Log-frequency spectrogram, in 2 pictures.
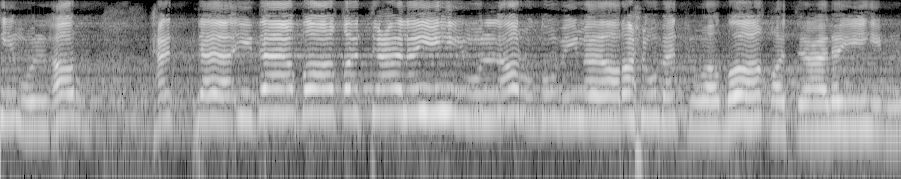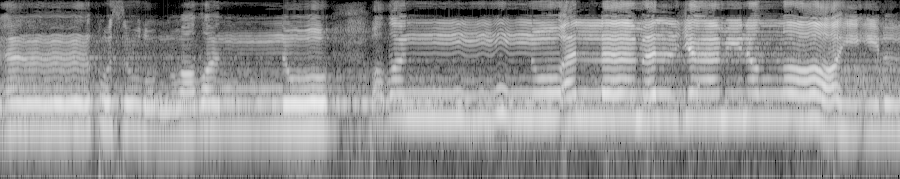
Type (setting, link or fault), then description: setting, large echoing room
